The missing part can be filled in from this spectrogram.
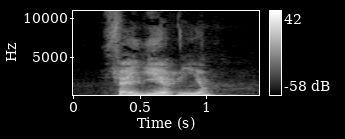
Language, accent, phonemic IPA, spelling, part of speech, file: French, Canada, /fa.ji.ʁjɔ̃/, faillirions, verb, LL-Q150 (fra)-faillirions.wav
- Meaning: first-person plural conditional of faillir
